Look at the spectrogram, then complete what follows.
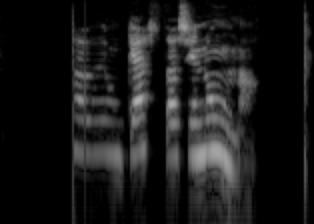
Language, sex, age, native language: Icelandic, male, 9, Icelandic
